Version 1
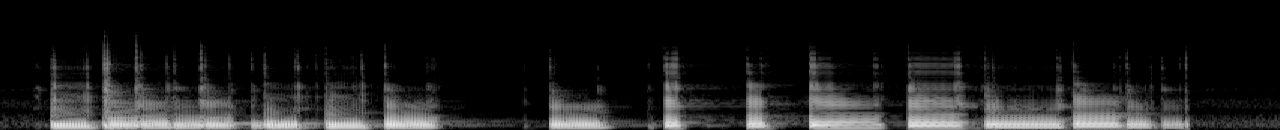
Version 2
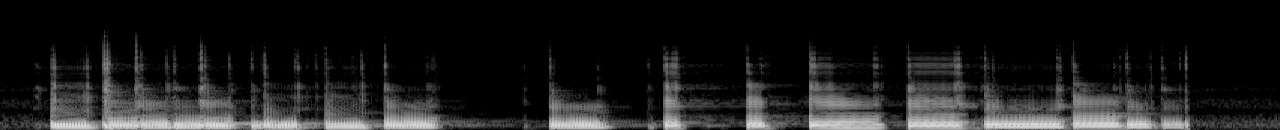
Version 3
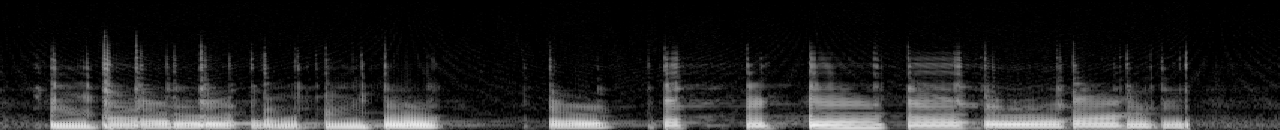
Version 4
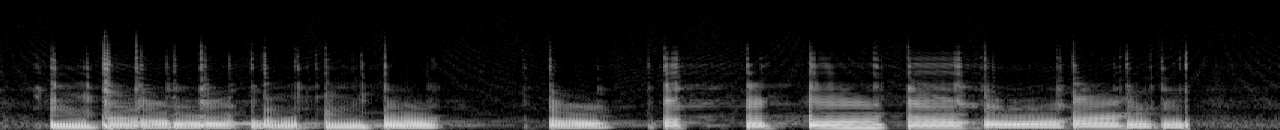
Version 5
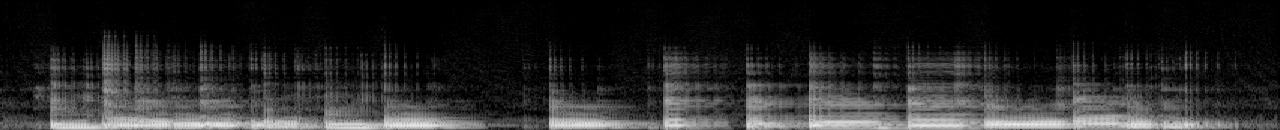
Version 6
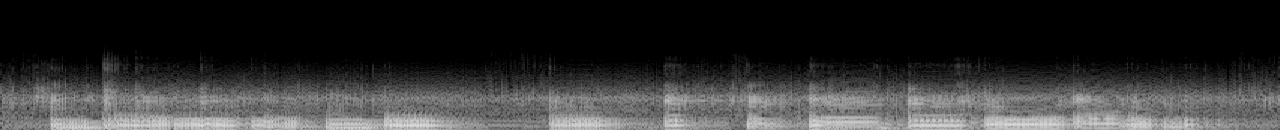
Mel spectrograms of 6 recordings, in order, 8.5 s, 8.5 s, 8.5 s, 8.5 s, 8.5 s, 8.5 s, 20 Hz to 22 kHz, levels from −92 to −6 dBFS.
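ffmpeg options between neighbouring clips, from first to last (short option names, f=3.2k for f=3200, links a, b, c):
-af "highshelf=f=2k:g=8.5,alimiter=limit=-17dB:level=0:latency=1:release=247,lowshelf=f=120:g=10"
-filter_complex "[0:a]asplit=2[a][b];[b]alimiter=limit=-24dB:level=0:latency=1:release=303,volume=1dB[c];[a][c]amix=inputs=2:normalize=0,acrusher=bits=10:mix=0:aa=0.000001,aphaser=in_gain=1:out_gain=1:delay=4.6:decay=0.38:speed=0.37:type=triangular"
-af "acompressor=threshold=-20dB:ratio=3"
-af "aecho=1:1:30|72|130.8|213.1|328.4:0.631|0.398|0.251|0.158|0.1"
-af "aeval=exprs='val(0)+0.5*0.0237*sgn(val(0))':c=same,tremolo=f=140:d=0.919,lowpass=f=1k:t=q:w=4.9"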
